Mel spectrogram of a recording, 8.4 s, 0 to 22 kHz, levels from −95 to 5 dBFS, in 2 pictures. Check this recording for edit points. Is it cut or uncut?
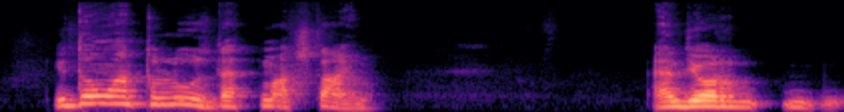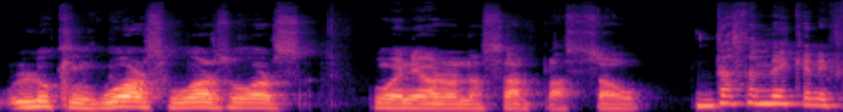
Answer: uncut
